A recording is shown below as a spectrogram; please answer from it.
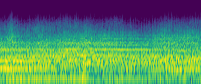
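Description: Racing powerboat engine running flat out at a steady pitch, a distant, even drone across the water.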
